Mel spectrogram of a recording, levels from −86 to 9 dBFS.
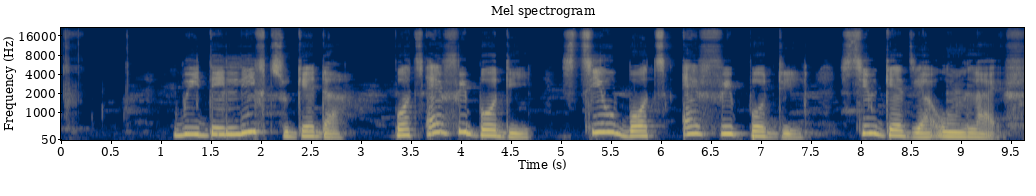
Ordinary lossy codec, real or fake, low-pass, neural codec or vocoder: none; fake; none; vocoder, 48 kHz, 128 mel bands, Vocos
